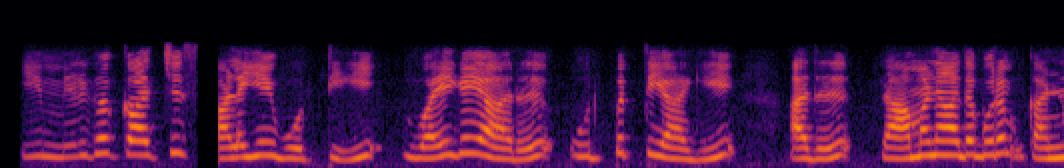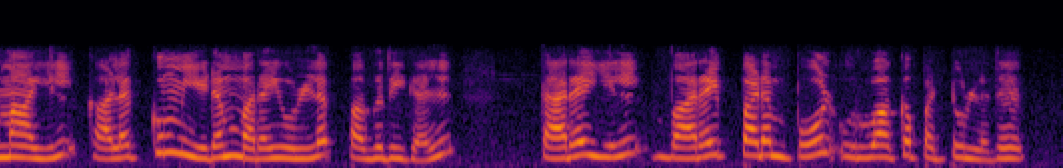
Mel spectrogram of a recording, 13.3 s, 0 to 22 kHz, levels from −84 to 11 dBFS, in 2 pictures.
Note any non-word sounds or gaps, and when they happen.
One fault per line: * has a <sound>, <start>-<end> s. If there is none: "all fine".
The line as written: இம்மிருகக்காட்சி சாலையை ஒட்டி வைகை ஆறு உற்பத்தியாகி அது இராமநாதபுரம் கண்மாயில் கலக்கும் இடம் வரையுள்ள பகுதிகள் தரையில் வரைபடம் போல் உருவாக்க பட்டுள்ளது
* has a dropout, 1.2-1.4 s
